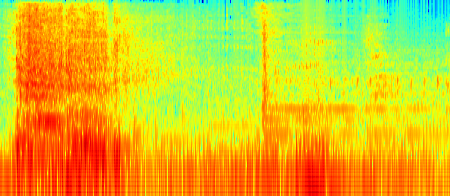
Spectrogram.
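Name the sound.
lion roar sound effect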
